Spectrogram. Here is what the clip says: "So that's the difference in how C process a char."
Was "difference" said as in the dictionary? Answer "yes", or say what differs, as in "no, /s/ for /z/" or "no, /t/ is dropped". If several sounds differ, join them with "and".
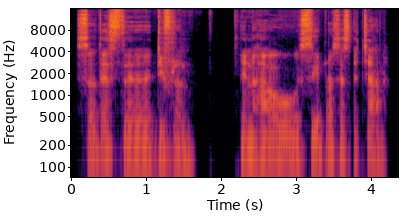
no, /s/ is dropped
